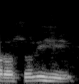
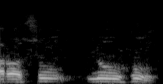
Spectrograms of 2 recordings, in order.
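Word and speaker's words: رسوله: Nah, itu yang keliru itu dibaca wa rasulihi, padahal mestinya dibaca innallaha bari'un minal musyrikina wa rasuluhu.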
